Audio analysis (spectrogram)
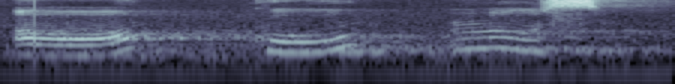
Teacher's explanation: Óculos, a sílaba tônica é o O. Então, depois do O, tem mais duas sílabas.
